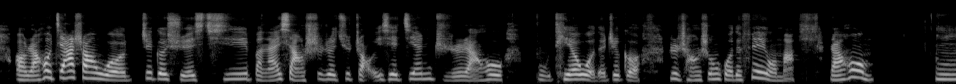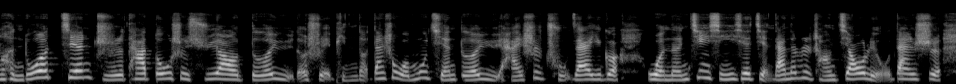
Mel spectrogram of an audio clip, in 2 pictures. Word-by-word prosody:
呃， 210 - +1
然 205 +1 +2
后 330 - +3
加 305 +3 +7
上 290 -4 +5
我 200 -5 +2
这 285 - -3
个 250 -1 +2
学 205 -3 -2
期 245 +4 -1
本 215 -4 -6
来 185 +6 0
想 225 -5 +4
试 245 - -2
着 235 -1 -2
去 255 +4 -7
找 - - -5
一 - - -8
些 235 +1 +1
兼 250 +3 -3
职， 185 -5 -7
然 190 - -1
后 220 +1 0 0.3
补 210 -3 -14
贴 230 +3 +1
我 230 0 +3
的 - - -8
这 220 +3 -3
个 - - -3 0.3
日 260 -1 -4
常 200 -3 -4
生 245 +4 -3
活 220 -3 -3
的 215 - -5
费 300 +6 -1
用 190 -9 -2
嘛， - - -4 0.3
然 215 0 +1
后， 325 +1 +2 0.7
嗯， 235 -1 -4
很 230 -4 -5
多 300 +8 +6
兼 320 0 +4
职 215 -4 -1
它 255 +3 +4
都 255 +1 -1
是 265 -1 -2
需 245 +2 -2
要 235 -3 +5
德 210 +2 -3
语 245 -2 -5
的 - - -7
水 465 +2 -3
平 195 - -12
的， 210 - -10
但 270 0 -1
是 275 - -3
我 215 - -1
目 275 +9 -6
前 215 -6 -1
德 205 0 0
语 230 -4 -7
还 185 +1 -2
是 295 +5 -1
处 210 -5 -4
在 220 +1 +5
一 230 0 -3
个 225 -1 0 0.3
我 230 -2 +4
能 210 +2 -4
进 310 +4 +2
行 235 -4 +4
一 - - -3
些 255 +1 +3
简 245 - -2
单 215 +2 +3
的 275 - -3
日 290 0 -6
常 200 -4 -5
交 255 +3 +5
流， 480 - -6
但 245 -1 +2
是， 230 -2 +2
235 Hz, 260 characters per minute, -24 LUFS, 210-260 Hz, 0.7 s, 加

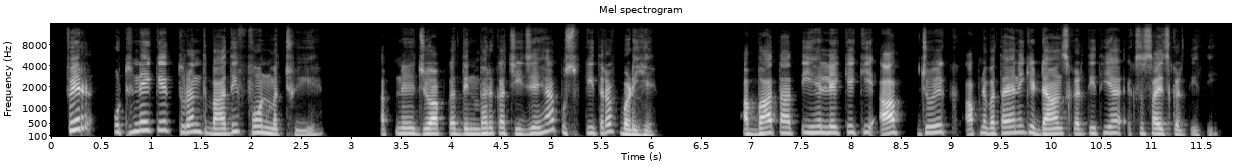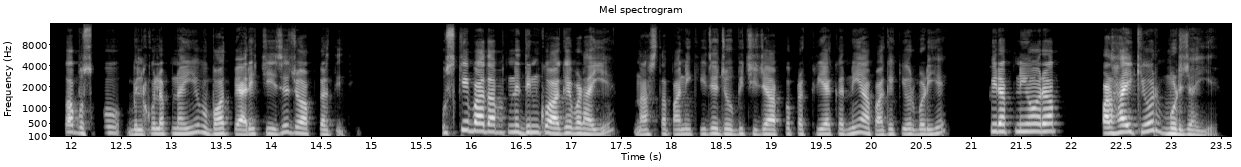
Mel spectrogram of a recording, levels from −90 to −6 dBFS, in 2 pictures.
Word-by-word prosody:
फिर 315 +5 +5 0.2
उठने 235 +5 0
के 280 +1 0
तुरंत 220 +1 -2
बाद 165 +3 +2
ही 240 - 0
फ़ोन 205 -2 +1
मत 155 -2 -2
छुइए। 135 +3 -7 0.6
अपने 175 +4 -3
जो 165 - +5
आपका 165 0 +2
दिनभर 160 +2 0
का 180 +1 -2
चीज़ें 160 +1 -2
हैं 190 - -2
आप 295 -7 -5
उसकी 185 +1 -4
तरफ 230 +4 -1
बढ़िए। 135 -5 +2 0.9
अब 165 - +3
बात 190 +3 +3
आती 185 +2 -1
है 200 0 0
लेके 200 +2 0
कि 205 +1 -6 0.2
आप 200 0 +4 0.2
जो 200 - 0
एक 220 +1 -3 0.2
आपने 190 +2 -5
बताया 185 +3 +2
ना 210 - -3
कि 195 - +3
डांस 170 +2 +3
करती 165 +2 -4
थी 195 - -3
या 195 - +1
एक्सरसाइज़ 165 -2 -1
करती 135 -3 -7
थी, 135 +3 -18 0.3
तो - - +2
आप 205 - -1
उसको 185 +3 -5
बिल्कुल 165 +3 -1
अपनाइए, 165 +3 -1
वो 205 -4 -3
बहुत 165 +1 +1
प्यारी 160 +1 +5
चीज़ 165 +4 -3
है 220 - -1
जो 185 -2 +1
आप 165 0 0
करती 150 -1 -5
थी। - - -29 0.8
उसके 200 +9 +1
बाद 250 -2 +6
आप 225 - +5
अपने 220 +2 -3
दिन 215 0 0
को 200 - 0
आगे 175 +1 +5
बढ़ाइए, 160 -3 0 0.2
नाश्ता 145 +2 -4
पानी 150 +1 -1
कीजिए, 160 +2 -3
जो 155 -1 -2
भी 160 +3 -4
चीज़ें 155 +1 +1
आपको 150 +2 +1
प्रक्रिया 155 +1 -1
करनी 160 +5 -2
है 205 - +1
आप 160 -6 -1
आगे 145 +3 -1
की 155 +2 -8
ओर 160 - -2
बढ़िए, 160 +9 -2 0.4
फिर 240 -1 +6
अपनी 240 0 +1
ओर 240 0 +4
आप 245 0 +2 0.4
पढ़ाई 195 +5 +8
की - - -2
ओर 265 +2 +1
मुड़ 165 -3 +5
जाइए। 140 -4 -4
175 Hz, 220 wpm, -24 LUFS, 160-205 Hz, 0.9 s, पढ़ाई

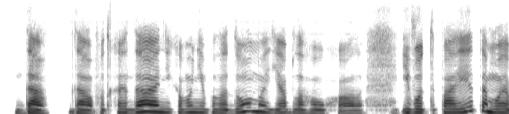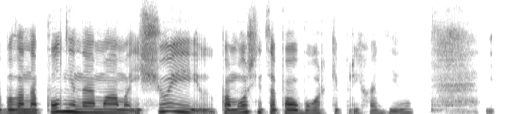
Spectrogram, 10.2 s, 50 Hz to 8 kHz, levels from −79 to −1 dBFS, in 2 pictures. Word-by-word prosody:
Да, 185 -1 +3 0.2
да, 190 -6 0
вот 190 - -9
когда 230 +4 +5
никого 215 -1 -2
не 220 -1 0
было 200 -2 -4
дома, 245 +4 +1
я 200 +1 -4
благоухала. 185 -3 -4 0.4
И 210 - 0
вот 210 -2 -2
поэтому 230 - +2
я 200 -2 0
была 195 +1 +1
наполненная 220 +3 +3
мама, 200 -3 -1
ещё 245 +7 -4
и 240 -4 -2
помощница 205 +1 -2
по 190 0 0
уборке 165 -4 -3
приходила. 170 +4 -13 0.7
И - - -21
205 Hz, 140 wpm, -22 LUFS, 190-230 Hz, 0.7 s, когда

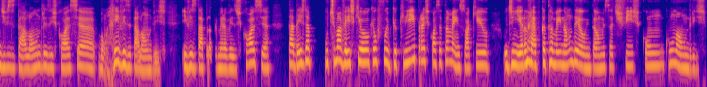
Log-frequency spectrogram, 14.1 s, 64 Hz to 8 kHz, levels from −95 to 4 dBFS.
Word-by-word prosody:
de 195 -2 0
visitar 185 -2 -3
Londres 195 +3 -2
e 190 - -4
Escócia, 185 +1 -1
bom, 175 -3 -5
revisitar 220 -6 +1
Londres 165 - -5 0.3
e 205 - -1
visitar 190 -1 0
pela 185 -1 -7
primeira 180 0 -2
vez 175 0 -3
Escócia, 225 -1 -1 0.4
tá 230 - +4
desde 230 +5 +3
a 275 - 0 0.2
última 270 +4 +3
vez 240 -2 +4
que 265 +3 -1
eu 255 0 +6
que 265 +2 -2
eu 270 - +3
fui, 265 -1 -1
porque 235 +3 -1
eu - - -6
queria 245 +5 +2
ir - - -2
pra 280 -2 +1
Escócia 245 -3 -2
também, 245 -5 0
só 190 0 -1
que 220 +3 -1
o 210 -2 -4 0.3
o 210 - +2
dinheiro 215 +1 +4
na 245 -2 +6
época 220 +3 +2
também 235 -3 +1
não 220 +4 0
deu, 220 -7 +2
então 185 0 -2
me 195 +1 -4
satisfiz 205 +1 -3
com 210 +1 -4
com 240 +3 -5
Londres. 185 -6 -3
210 Hz, 200 wpm, -21 LUFS, 190-240 Hz, 0.4 s, eu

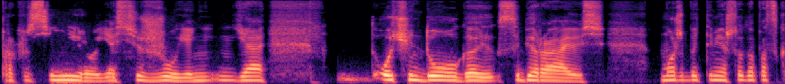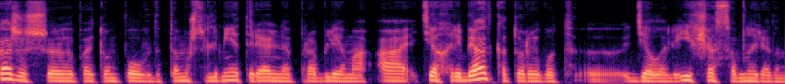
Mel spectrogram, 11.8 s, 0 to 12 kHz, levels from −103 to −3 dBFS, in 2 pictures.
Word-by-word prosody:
прокрастинирую, 155 -2 +2
я 145 - -1
сижу, 150 -2 +1
я 135 - +1
ни 150 +1 -1
нь 165 -2 -6
я, 155 -1 +2 0.5
м, 200 -2 -17
очень 180 -1 +6
долго, 155 -3 +7
э, - - -5
собираюсь. 145 -8 +1 0.4
Может 165 -1 0
быть, 170 - -2
ты 175 - -3
мне 170 - +3
что-то 170 +2 -1
подскажешь, 170 - -1
э, 135 -1 -1
по 135 - -9
этому 135 +1 -7
поводу, 130 -2 -3
потому 145 +3 -6
что 140 - -10
для 145 - -5
меня 155 +1 -2
это 145 -2 -6
реальная 140 -2 -2
проблема, 130 -1 -6
а 140 -2 -4
тех 160 -2 -1
ребят, 185 +9 +3
которые 135 -3 -5
вот, 120 -4 -10
э, 65 0 -13
делали, 125 -3 -3
их 165 -1 0
щас 155 -3 -3
со 135 - -6
мной 130 0 -4
рядом 120 -2 -8
145 Hz, 210 wpm, -22 LUFS, 135-160 Hz, 0.5 s, долго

